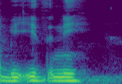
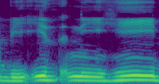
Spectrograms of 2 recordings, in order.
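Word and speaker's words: بإذنه: panjangnya ini tidak berlaku makanya dibaca biidnih akan tetapi kalau misalnya kita tidak berwakaf di sini ya kita tidak berhenti di huruf Ha ini kita teruskan bacanya kita wasalkan barulah tanda madnya ini berlaku sehingga dibaca biidnihi dan seterusnya tapi kalau kita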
